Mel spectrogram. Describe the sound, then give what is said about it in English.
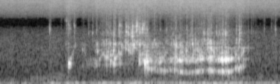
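Black coffee being poured into a cup, a steady liquid stream with bubbling, rising tones as the cup fills, fairly quiet, with no voices. “Why don't you drink some black coffee? Here, I'll pour you a cup.”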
